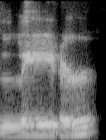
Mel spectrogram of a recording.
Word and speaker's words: later: has a double t so you'll hear that the t sound sounds like a d in both of them this is later and this is ladder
